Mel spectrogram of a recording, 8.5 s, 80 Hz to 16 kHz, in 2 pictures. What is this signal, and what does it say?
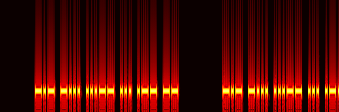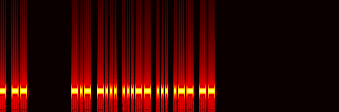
Morse code, heard as a keyed tone, about 46 wpm, 700 Hz. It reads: KB3SWM KB3SWM KB3SWM
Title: USA Call Signs - 6 Characters - Repeated 3x - 45wpm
